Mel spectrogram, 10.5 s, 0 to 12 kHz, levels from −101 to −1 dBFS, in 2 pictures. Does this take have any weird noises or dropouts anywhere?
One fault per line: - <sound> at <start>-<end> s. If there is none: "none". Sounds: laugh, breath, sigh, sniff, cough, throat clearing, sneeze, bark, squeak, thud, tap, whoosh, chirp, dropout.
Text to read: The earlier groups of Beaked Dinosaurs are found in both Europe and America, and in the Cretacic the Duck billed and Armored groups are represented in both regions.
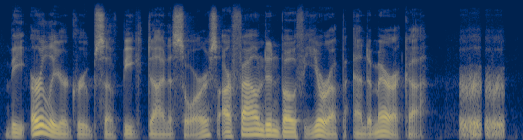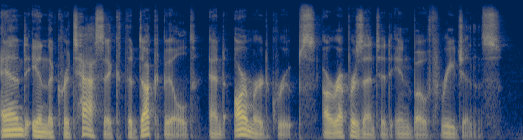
- laugh at 4.6-5.1 s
